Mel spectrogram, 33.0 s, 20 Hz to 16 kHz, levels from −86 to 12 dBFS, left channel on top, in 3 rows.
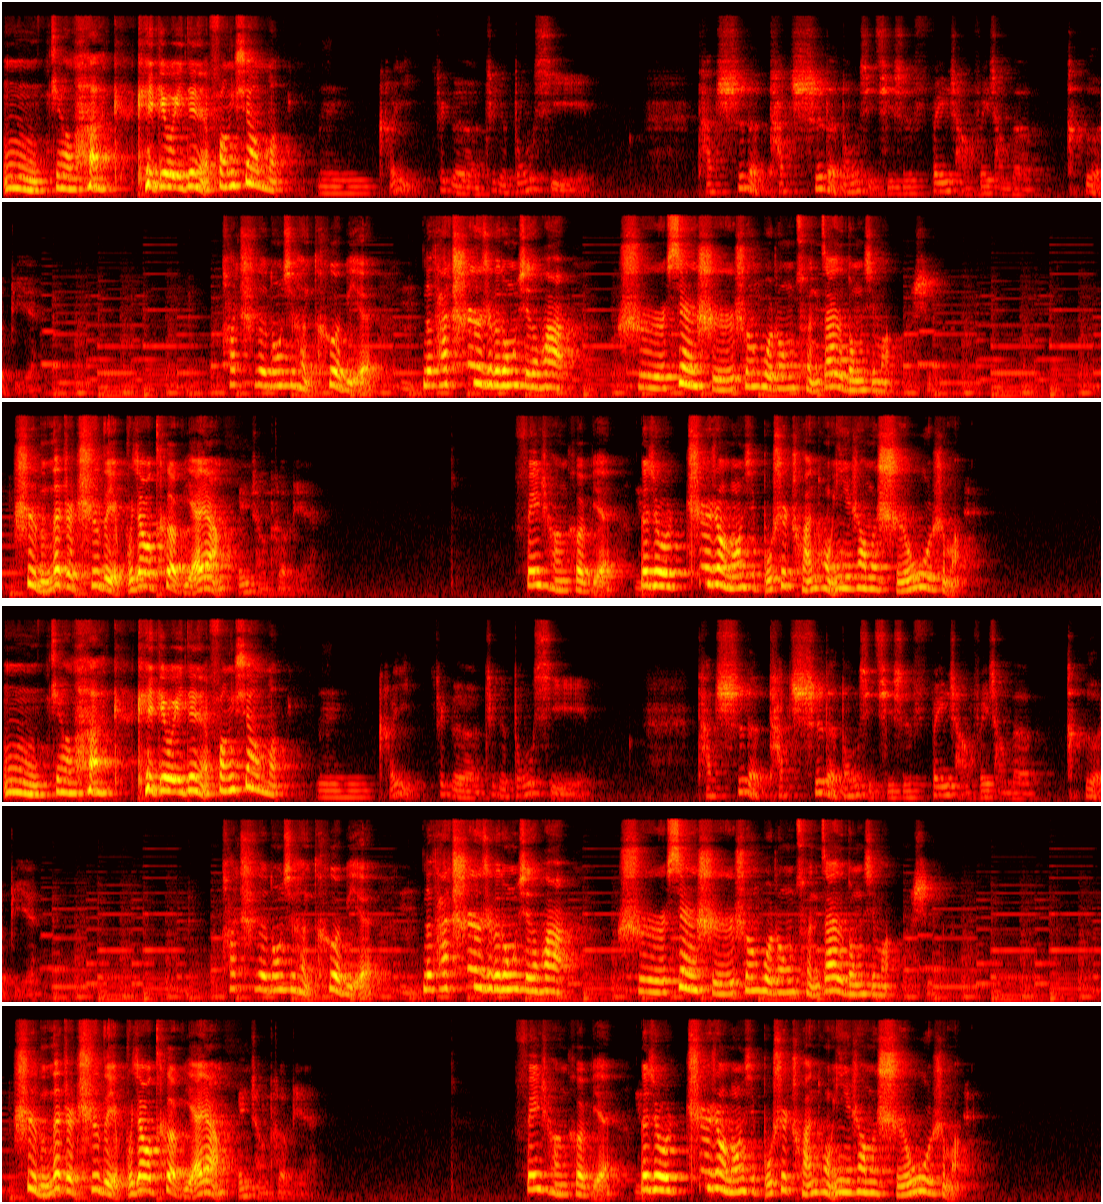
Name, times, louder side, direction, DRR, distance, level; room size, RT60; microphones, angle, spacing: voice 1, 0.0-2.8 13.2-14.7 15.2-16.7 17.1-19.9 22.1-24.2 27.2-28.1 28.4-31.6, equal, ahead, 5 dB, 0.5 m, -22 dB
voice 2, 3.1-5.8 6.4-10.3 10.6-11.4 15.0-15.2 20.1-20.3 24.3-25.1 28.3-28.5 31.6-31.7, right 3 dB, 70° right, 4 dB, 1.4 m, -38 dB
sound 1, 11.4-23.0, left 1 dB, 15° right, 1.6 m, -43 dB
8.4 x 4.7 x 7.3 m, 0.68 s
head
